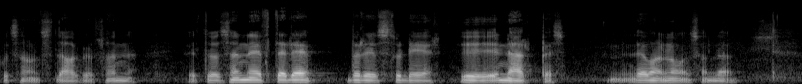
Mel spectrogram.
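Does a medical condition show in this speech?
Yes: aphasia after brain injury; hit by car at age seven, no diagnosis given, right hand difficulty, memory gaps; taken to Malmska Sjukhuset, later tested in Vasa, past seizures treated with medication, now off medication; word-finding difficulty, circumlocution, could not speak at first after injury.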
